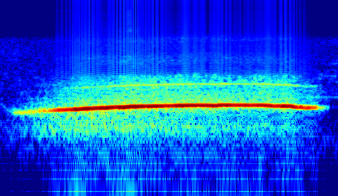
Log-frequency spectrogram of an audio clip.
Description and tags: The sound of a wolf howling, or crying
cry, animal, wolf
